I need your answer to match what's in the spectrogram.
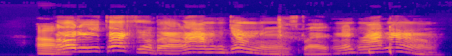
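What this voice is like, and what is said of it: Soft buzzing drawl character voice. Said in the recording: “accent, I guess, is a soft, buzzing drawl ... It's annoying”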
